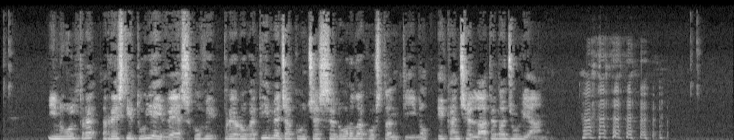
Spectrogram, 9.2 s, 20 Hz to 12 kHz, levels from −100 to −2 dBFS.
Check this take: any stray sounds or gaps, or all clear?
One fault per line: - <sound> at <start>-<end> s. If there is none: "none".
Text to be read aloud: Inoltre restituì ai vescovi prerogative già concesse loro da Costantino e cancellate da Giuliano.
- laugh at 7.2-8.4 s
